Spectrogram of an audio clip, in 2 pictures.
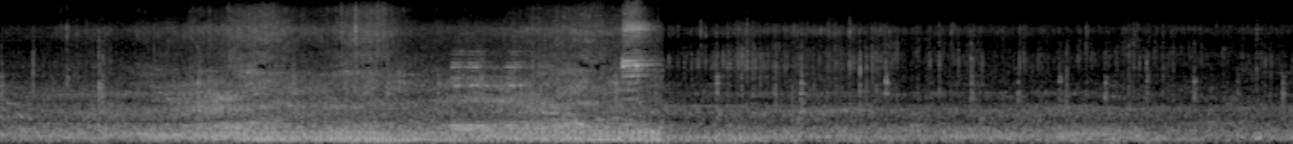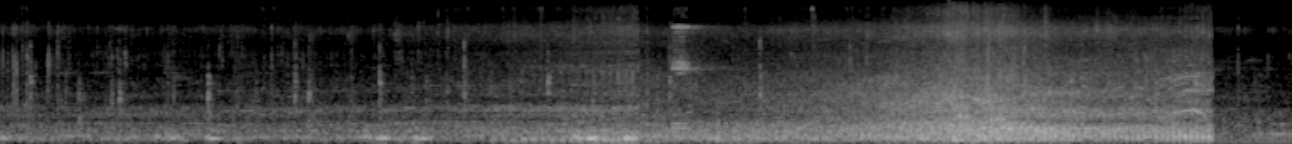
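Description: Street ambience heard from a moving bicycle: a steady rush of wind on the microphone over road traffic noise. The noise drops suddenly about six seconds in.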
